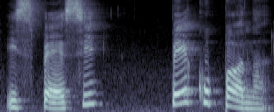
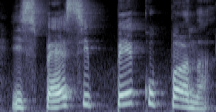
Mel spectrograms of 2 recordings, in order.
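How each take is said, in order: First: Slow "Espécie" rising, pause, then "pecupana"; writing-out dictation. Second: Said in the usual way. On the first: Real, not acted. Teacher adding the species to the list, slow dictation. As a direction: spell it out word by word, "Espécie" drawn out before "pecupana". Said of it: "Vou anotar na nossa lista".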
